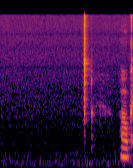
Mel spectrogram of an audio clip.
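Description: A quiet pause, then a single sharp click a little past halfway through, followed by a fainter one; a woman's voice starts just before the end.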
